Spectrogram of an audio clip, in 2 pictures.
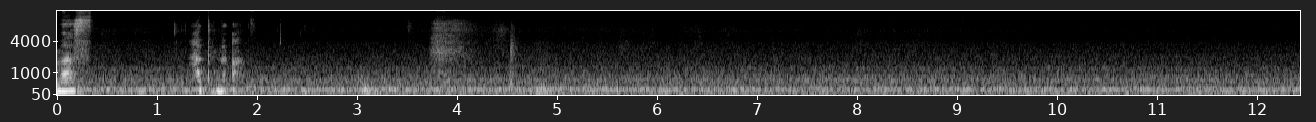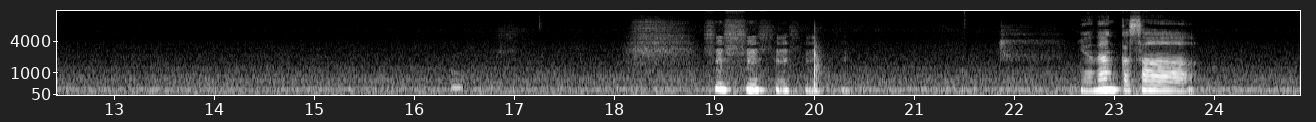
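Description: A young woman speaks softly and casually, close to a microphone.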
